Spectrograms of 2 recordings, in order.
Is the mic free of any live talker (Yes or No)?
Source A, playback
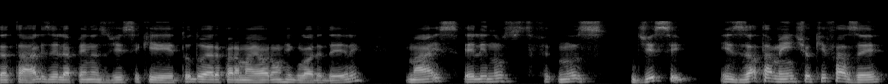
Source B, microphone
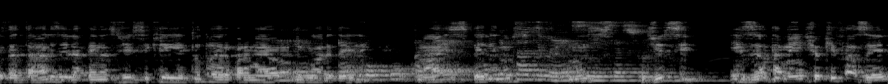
No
